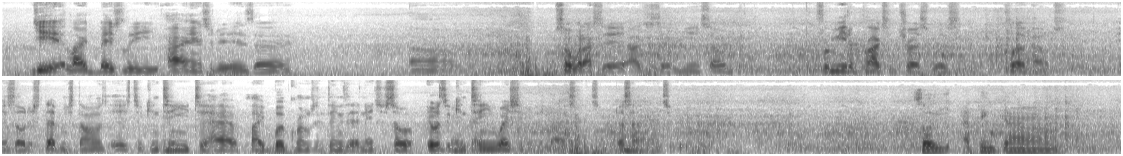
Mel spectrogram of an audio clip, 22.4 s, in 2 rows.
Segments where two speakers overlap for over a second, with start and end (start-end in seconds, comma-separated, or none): none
